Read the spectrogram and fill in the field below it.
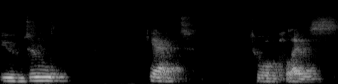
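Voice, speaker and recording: Her voice has a dark, mellow tone. This woman speaks at a very deep, low pitch. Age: 80s. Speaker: class participant. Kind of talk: class discussion.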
